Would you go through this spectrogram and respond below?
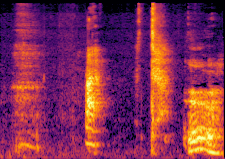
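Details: Baby copying a sneeze: several short, sharp sneeze-like bursts, the later ones from a small child imitating the sneeze; mimicked sneezing.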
